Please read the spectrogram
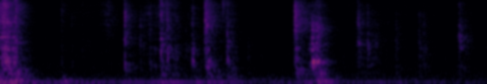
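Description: Faint clicks and taps of tarot cards being handled and taken from the deck. The clearest comes right at the start and another about one and a half seconds in.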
